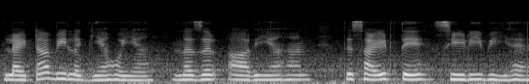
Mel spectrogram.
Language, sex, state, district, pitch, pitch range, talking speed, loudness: Punjabi, female, Punjab, Pathankot, 220 Hz, 210-230 Hz, 160 wpm, -14 LUFS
